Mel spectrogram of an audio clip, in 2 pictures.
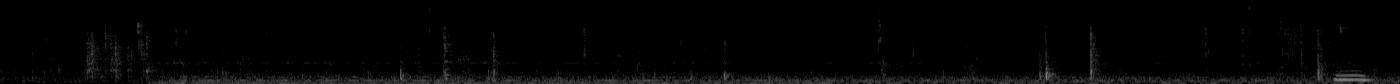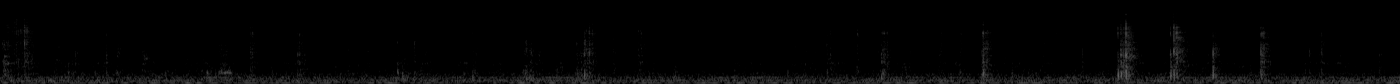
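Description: Close-up eating sounds of crisp deep-fried whole chicken being bitten and chewed: scattered crunches and chewing, with a steady low hum underneath from about a second and a half in.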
